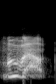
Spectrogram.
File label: radio lock n load; Counter Strike; CS:GO; seal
